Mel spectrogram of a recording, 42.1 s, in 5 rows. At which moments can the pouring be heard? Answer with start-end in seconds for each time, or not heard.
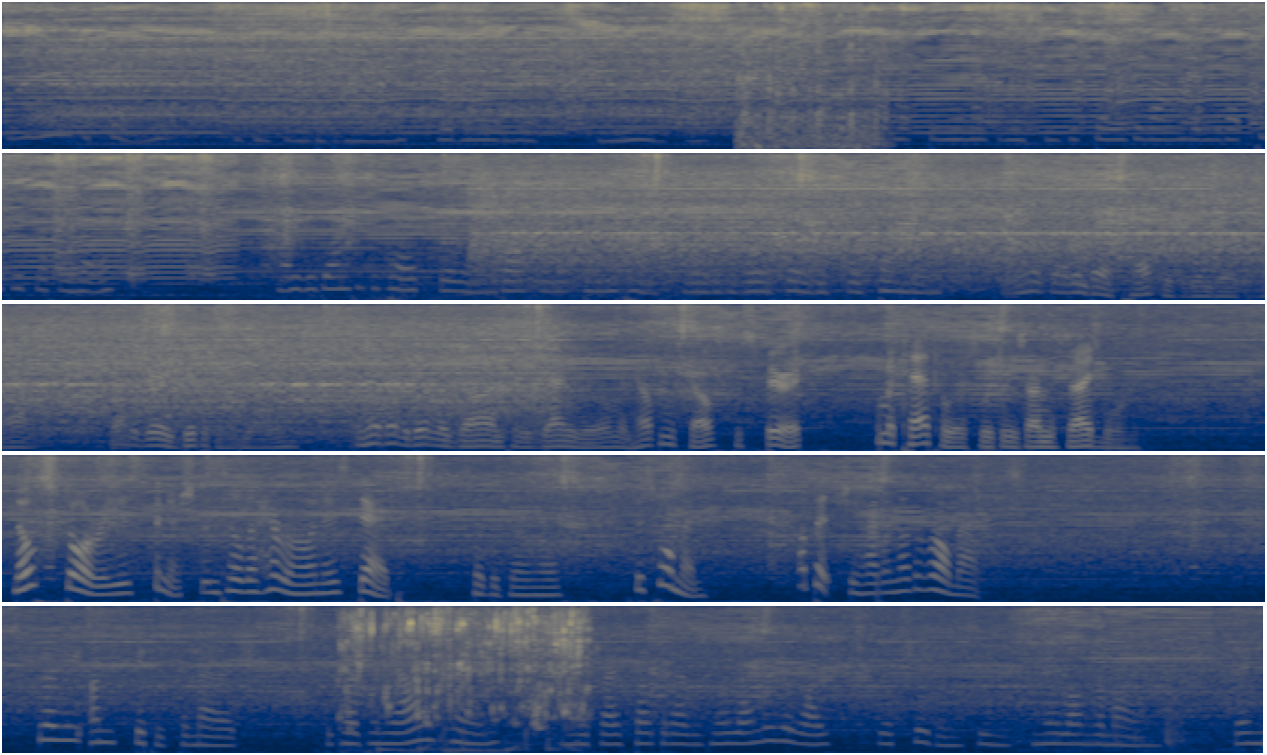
4.8-6.0, 35.9-37.6.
